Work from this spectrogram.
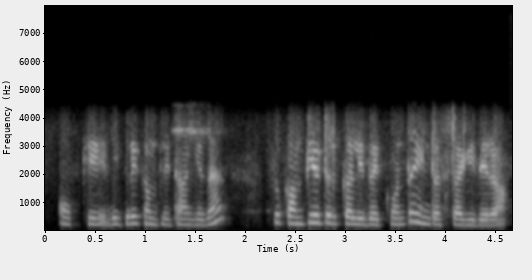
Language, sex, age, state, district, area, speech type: Kannada, female, 18-30, Karnataka, Bangalore Rural, urban, conversation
